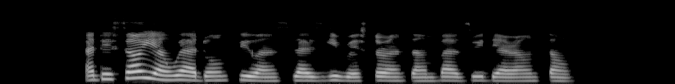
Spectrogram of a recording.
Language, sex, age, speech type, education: Nigerian Pidgin, female, 15-29, spontaneous, tertiary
